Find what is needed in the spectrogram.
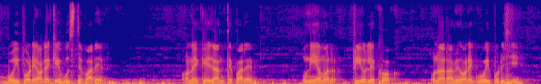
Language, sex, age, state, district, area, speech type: Bengali, male, 45-60, West Bengal, Paschim Bardhaman, urban, spontaneous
